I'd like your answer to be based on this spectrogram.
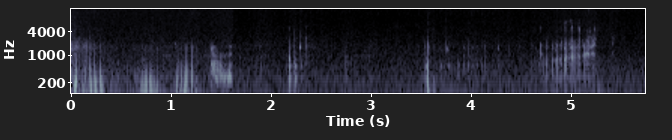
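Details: Stomach growling (borborygmi) from an adult abdomen, recorded as ASMR: intermittent gurgling and rumbling bowel sounds.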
